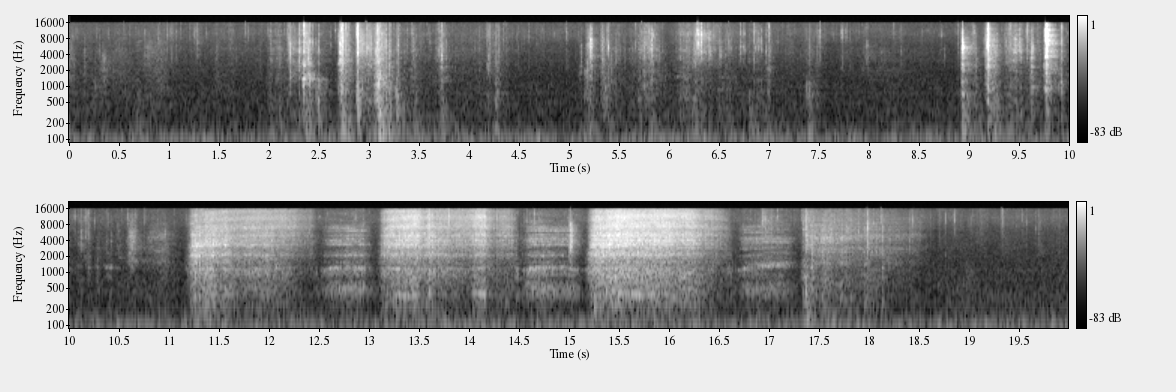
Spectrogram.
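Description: A fire being laid in a fireplace: scattered knocks and clicks of wood and kindling, then three longer rustling, crackly noises in the second half.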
